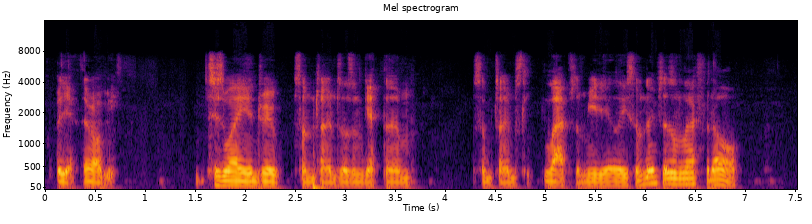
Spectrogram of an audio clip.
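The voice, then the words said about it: Congested, nasal voice. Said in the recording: “I'm so stuffed right now. I can't breathe through my nose ... You sound a little nasalier.”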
